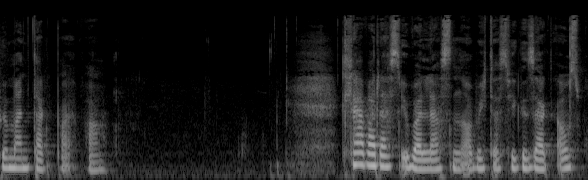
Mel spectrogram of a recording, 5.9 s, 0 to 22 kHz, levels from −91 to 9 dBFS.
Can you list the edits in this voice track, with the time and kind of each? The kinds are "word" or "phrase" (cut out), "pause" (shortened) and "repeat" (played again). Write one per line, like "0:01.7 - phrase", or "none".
0:04.0 - word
